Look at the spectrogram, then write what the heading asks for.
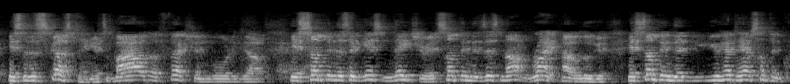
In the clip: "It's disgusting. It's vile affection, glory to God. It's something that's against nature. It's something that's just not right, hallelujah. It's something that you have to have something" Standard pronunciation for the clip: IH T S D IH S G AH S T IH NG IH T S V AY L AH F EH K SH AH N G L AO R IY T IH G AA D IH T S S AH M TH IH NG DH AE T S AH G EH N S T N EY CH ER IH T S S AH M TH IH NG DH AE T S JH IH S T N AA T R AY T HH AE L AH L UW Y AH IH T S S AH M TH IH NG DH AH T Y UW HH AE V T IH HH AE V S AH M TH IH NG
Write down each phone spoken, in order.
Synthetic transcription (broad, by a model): IH T S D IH S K AH S T IH NG IH T S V AY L AH F EH K SH AH N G AO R T IH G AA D IH T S S AH M TH IH NG DH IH T S AH G EH N S T N EY CH ER IH T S S AH M TH IH NG DH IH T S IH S N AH T R AY T HH AE L AH L UW Y AH IH T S S AH M TH IH NG DH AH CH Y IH HH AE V T IH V S AH M TH IH NG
